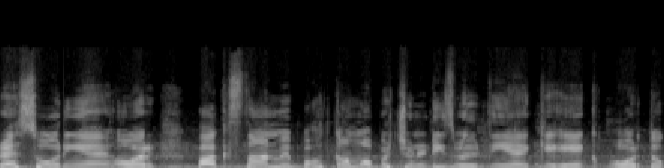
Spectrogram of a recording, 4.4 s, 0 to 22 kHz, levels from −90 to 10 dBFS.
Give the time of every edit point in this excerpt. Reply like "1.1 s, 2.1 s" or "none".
none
